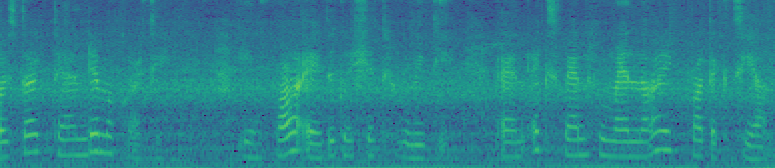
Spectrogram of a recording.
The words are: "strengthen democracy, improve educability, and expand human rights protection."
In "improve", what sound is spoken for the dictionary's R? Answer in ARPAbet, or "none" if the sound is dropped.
none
